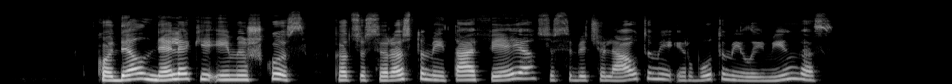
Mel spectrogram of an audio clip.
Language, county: Lithuanian, Klaipėda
